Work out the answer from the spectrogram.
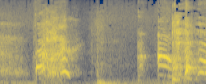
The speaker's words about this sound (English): I gotta sneeze.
